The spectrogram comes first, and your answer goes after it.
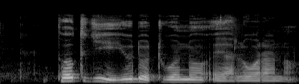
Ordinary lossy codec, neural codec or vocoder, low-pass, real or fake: none; none; 10.8 kHz; real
